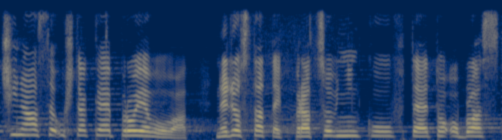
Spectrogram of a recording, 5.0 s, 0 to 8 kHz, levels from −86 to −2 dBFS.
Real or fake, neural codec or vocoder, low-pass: real; none; 7.2 kHz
